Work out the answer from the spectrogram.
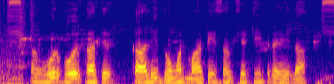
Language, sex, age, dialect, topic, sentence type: Bhojpuri, male, 31-35, Northern, agriculture, statement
